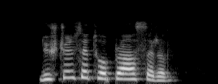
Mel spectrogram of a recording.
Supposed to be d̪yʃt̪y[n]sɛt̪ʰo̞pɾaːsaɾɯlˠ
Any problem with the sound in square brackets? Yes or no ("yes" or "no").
no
